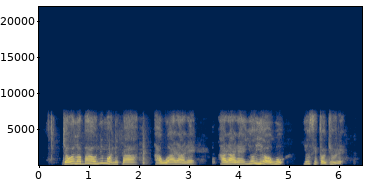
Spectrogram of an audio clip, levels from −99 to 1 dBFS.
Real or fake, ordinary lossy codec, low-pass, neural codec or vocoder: real; Opus, 24 kbps; 7.2 kHz; none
